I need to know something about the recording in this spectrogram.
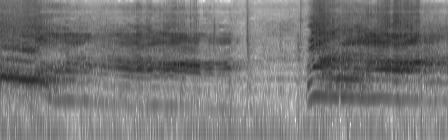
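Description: A man screaming in two long, drawn-out cries: the first falls slowly in pitch and fades, the second starts about three seconds in.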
